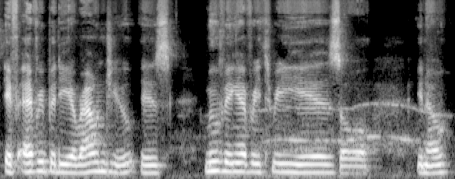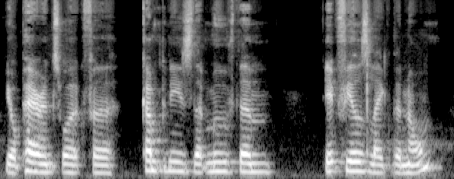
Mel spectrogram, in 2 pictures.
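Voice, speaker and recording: Young woman guest speaker, low-ish warm voice, reflective and unhurried. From born in Sweden, raised in several countries. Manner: thoughtful, with frequent ums and restarts. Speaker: guest expert. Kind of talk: online panel talk.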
